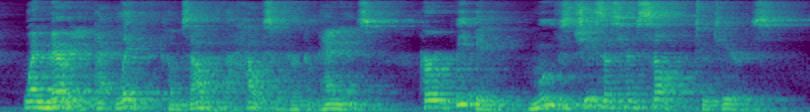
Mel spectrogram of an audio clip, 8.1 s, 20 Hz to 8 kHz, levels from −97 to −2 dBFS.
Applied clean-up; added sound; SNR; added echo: none; none; none; reverberation time 1.1 s.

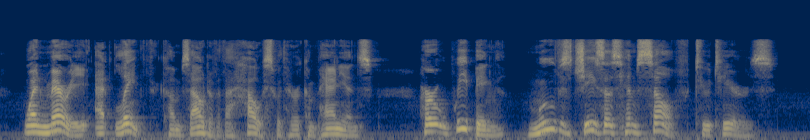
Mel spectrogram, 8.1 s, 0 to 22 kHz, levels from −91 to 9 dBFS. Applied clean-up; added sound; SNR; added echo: none; none; none; none.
